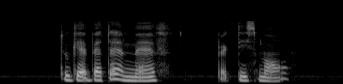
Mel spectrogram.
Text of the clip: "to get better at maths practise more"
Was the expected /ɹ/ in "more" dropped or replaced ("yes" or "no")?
yes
